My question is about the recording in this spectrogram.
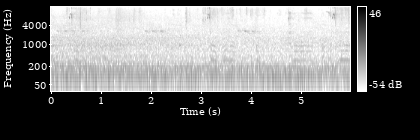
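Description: Outdoor ambience: a steady low rumble with faint, short high chirps about once a second.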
